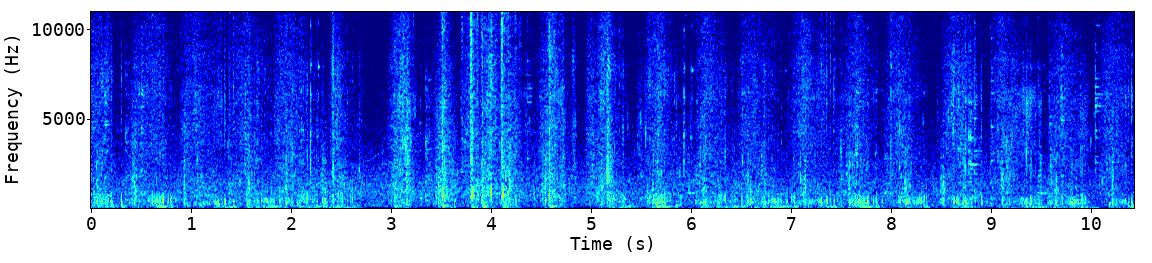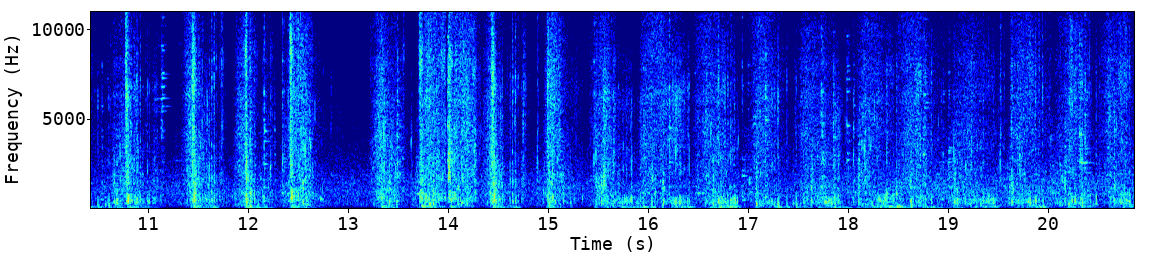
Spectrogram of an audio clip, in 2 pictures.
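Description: Footsteps crunch through snow.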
